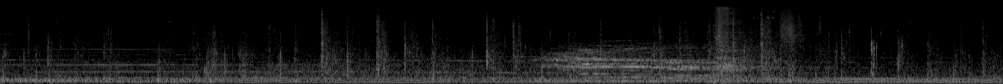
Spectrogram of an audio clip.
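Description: Footsteps tread through grass and over rough ground.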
